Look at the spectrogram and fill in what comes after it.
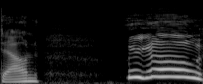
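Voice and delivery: mid-yawn speech. Speaker talks through a yawn, then apologizes for yawning again; yawning. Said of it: "Sorry for the yawning again".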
